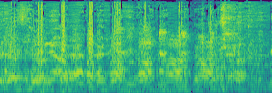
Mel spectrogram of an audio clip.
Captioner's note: laughter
